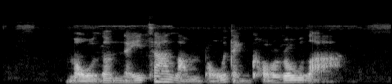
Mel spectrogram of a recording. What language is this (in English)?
Cantonese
